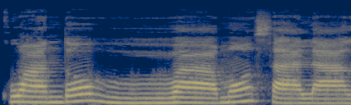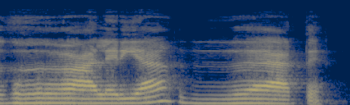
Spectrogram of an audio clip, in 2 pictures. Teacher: Those hard B's, D's, and G's all become soft when connected to other words.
